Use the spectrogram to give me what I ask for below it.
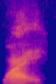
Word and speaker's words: way: passed the word to um robin greetings all why why is from my salish language syrax okanagan and it's spelled w-a-y it's more than hi it's welcome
